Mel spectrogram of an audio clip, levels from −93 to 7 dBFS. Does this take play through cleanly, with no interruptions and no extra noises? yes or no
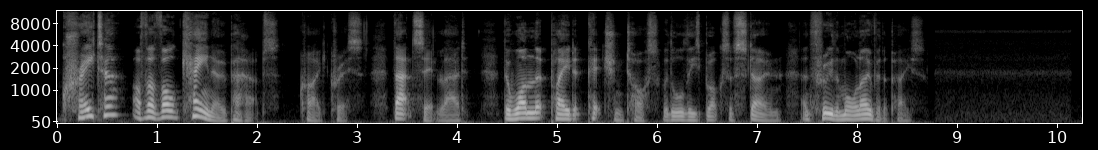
yes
